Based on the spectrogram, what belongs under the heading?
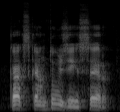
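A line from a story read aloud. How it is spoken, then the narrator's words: Plain. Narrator (Russian): спросил Кирилл Данилов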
